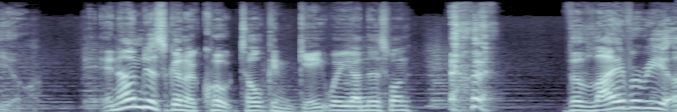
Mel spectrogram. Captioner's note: throat clear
